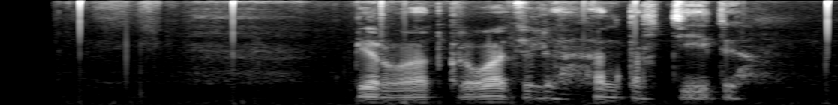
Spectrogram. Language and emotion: Russian, sad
